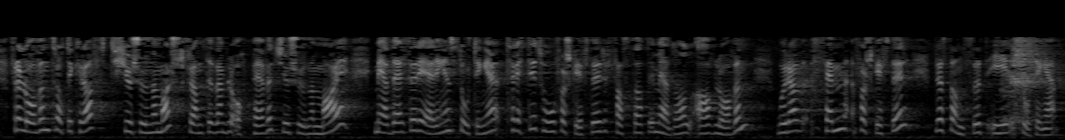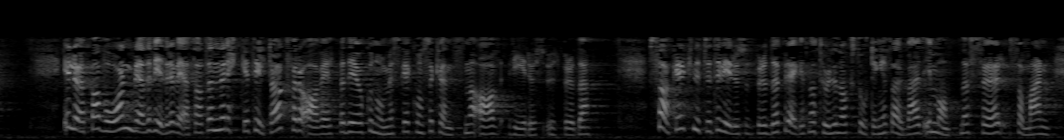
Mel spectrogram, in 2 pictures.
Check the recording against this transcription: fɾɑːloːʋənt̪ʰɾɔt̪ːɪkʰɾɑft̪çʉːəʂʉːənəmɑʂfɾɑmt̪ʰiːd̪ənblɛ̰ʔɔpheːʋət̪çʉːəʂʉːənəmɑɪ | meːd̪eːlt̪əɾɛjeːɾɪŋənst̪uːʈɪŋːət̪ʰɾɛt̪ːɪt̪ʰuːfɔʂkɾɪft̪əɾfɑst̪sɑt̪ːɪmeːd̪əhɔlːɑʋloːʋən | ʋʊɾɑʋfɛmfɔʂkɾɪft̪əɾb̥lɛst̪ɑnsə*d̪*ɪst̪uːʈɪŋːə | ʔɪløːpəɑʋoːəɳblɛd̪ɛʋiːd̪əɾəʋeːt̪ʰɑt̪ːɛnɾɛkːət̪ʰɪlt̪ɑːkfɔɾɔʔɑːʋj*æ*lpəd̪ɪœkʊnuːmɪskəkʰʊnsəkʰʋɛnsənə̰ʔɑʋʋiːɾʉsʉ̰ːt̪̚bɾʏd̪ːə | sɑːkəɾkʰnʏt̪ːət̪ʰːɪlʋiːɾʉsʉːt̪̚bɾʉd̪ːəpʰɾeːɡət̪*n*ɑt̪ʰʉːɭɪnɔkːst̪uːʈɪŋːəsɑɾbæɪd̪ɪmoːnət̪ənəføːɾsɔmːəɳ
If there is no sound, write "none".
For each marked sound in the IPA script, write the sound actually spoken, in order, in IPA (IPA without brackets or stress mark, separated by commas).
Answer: t̪, ɛ, n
